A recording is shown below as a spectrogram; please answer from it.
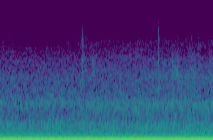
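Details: Truck after transmission rebuild, idle set screw adjusted higher, in slight high idle mode: steady, even low rumble with no misses or knocks; idles smoothly, a touch high, healthy.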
